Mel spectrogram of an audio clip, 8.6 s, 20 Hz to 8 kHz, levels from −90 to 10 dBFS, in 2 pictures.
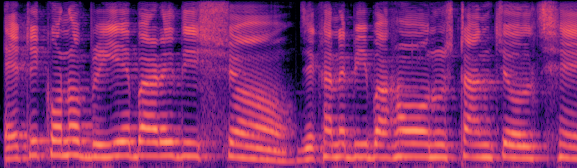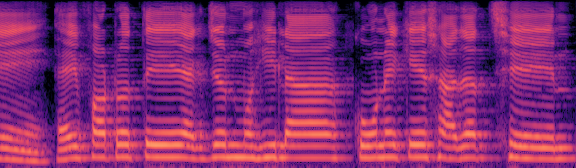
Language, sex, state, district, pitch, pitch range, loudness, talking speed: Bengali, male, West Bengal, Dakshin Dinajpur, 220 Hz, 205-225 Hz, -17 LUFS, 110 wpm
